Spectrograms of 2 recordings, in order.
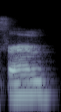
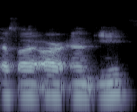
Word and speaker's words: Firme: So the organization is called Firm Foundation, and it's spelled the Creole word "firm" means strong, and it's spelled FIRME. One might pronounce it firme here, but it's pronounced firm.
